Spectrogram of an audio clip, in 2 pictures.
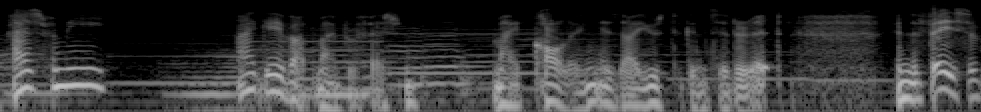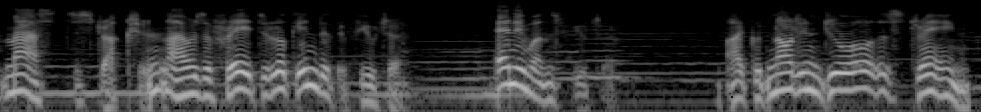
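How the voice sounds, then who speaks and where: An actress playing a grave, haunted older female clairvoyant, narrating a 1970s radio drama in a measured, solemn way. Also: deep voice, very animated, exaggerated voice. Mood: grave, resigned. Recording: dull 1970s radio broadcast, music behind.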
